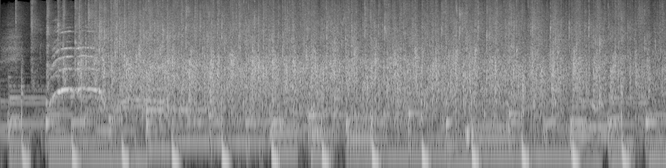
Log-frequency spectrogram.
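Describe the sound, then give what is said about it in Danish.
Sustained, dense applause from an audience, many hands clapping steadily and loudly for the whole stretch, with a few indistinct voices mixed in underneath. The audience is at a crime fiction fair in Horsens, in the venue Snikkeriet. “Og som altså, man kan høre, så har vi et dejligt veloplagt publikum her i, øh, i snikkeriet, hvor vi holder til.”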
